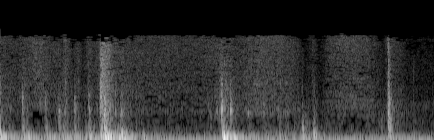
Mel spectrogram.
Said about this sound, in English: And it begins simply by getting up from your chair, coming to your television set, and turning it around to face the wall like this.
